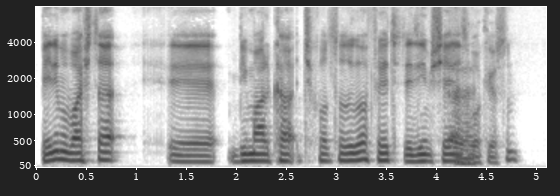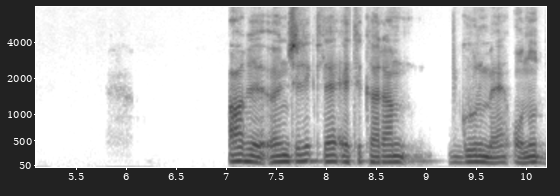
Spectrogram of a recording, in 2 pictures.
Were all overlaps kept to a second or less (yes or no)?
yes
